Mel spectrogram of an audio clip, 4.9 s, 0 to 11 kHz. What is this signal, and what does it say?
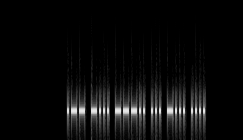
Morse code, heard as a keyed tone, about 28 wpm, 700 Hz. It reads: WB8SBH
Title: USA Call Signs - 6 Characters - Repeated 3x - 30wpm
